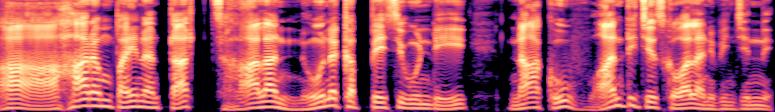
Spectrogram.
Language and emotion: Telugu, disgusted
